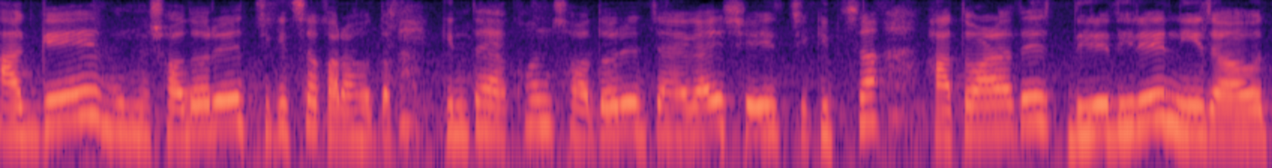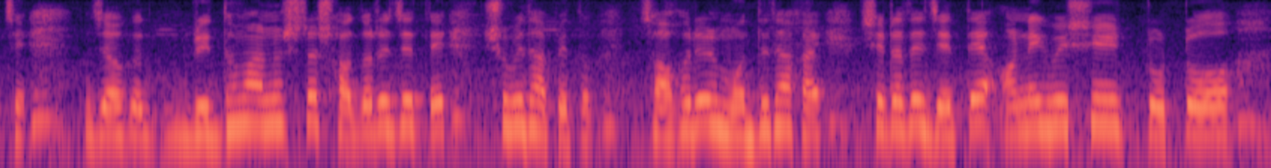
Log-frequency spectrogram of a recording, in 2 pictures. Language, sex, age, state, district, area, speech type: Bengali, female, 30-45, West Bengal, Purulia, rural, spontaneous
